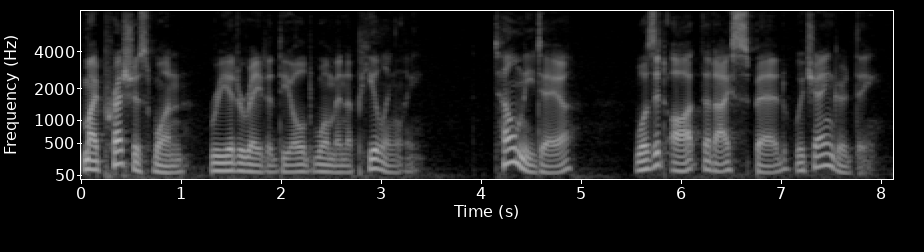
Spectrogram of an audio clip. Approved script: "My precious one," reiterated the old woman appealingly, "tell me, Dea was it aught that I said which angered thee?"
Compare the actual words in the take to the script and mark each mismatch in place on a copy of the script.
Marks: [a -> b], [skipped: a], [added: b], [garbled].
"My precious one," reiterated the old woman appealingly, "tell me, Dea was it aught that I [said -> sped] which angered thee?"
